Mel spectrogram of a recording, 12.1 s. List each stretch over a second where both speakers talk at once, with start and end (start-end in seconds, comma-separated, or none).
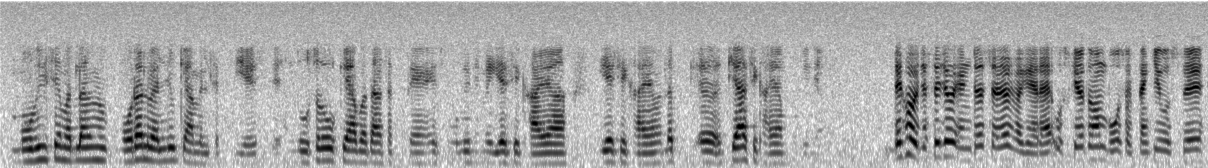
none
